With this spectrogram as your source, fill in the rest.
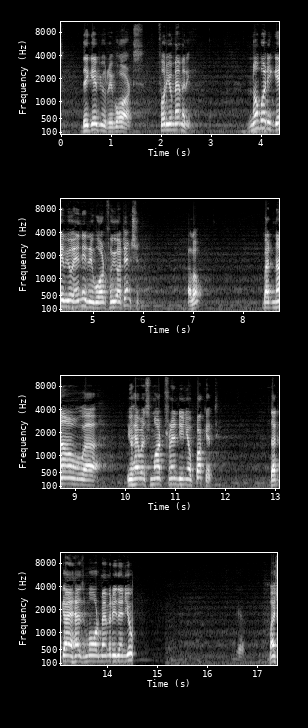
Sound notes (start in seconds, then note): none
